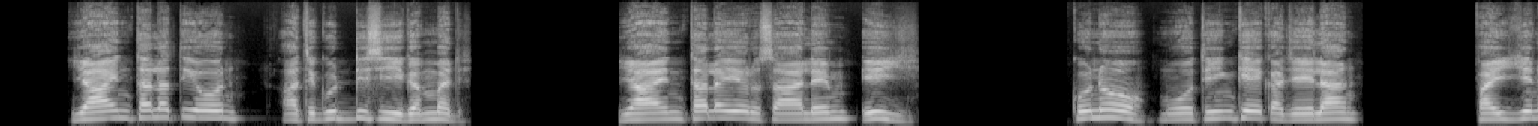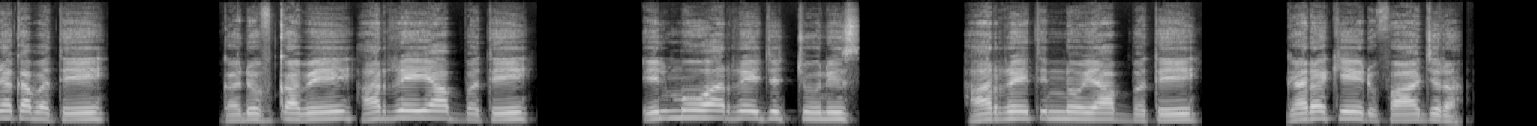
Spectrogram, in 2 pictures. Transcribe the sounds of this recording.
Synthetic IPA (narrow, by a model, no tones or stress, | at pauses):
jaːʔɪnt̪ɐlɐt̪ʼɪʔo̞ːn | ɐt̪ɪɡʊd̪ːɪs̬iːɡɐmːɐd̪ɛ̥ | jaːʔɪnt̪ɐlɐjɛɾʊsaːlɛmɪjːɪ | kʊnoːmo̞ːt̪iːŋkeːkʼɐd͡ʒeːlaːn | fɐjːɪnɐkʼɐbɐt̪e̞ː | ɡɐd̪ɔfkʼɐbe̞ːhɐrːe̞ːjaːbːɐt̪eː | ɪlmoːhɐrːe̞ːd͡ʒɛt͡ʃːuːnɪs | hɐrːe̞ːt̪ʼɪnːo̞ːjaːbːɐt̪eː | ɡɐɾɐke̞ːᶑʊfaːd͡ʒɪɾɐ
